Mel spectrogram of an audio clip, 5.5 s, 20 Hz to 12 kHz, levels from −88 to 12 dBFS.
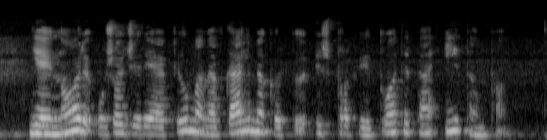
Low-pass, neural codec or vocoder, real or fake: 7.2 kHz; none; real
